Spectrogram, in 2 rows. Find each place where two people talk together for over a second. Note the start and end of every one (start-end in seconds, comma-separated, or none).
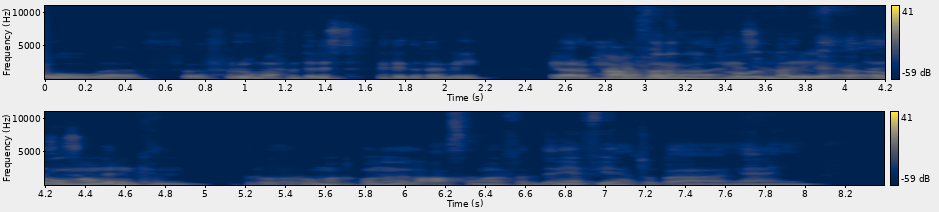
2.7-4.9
